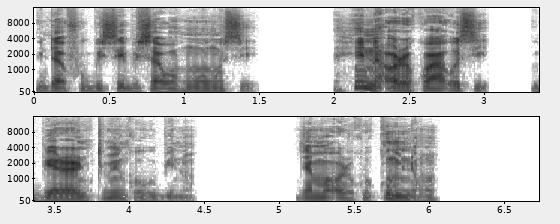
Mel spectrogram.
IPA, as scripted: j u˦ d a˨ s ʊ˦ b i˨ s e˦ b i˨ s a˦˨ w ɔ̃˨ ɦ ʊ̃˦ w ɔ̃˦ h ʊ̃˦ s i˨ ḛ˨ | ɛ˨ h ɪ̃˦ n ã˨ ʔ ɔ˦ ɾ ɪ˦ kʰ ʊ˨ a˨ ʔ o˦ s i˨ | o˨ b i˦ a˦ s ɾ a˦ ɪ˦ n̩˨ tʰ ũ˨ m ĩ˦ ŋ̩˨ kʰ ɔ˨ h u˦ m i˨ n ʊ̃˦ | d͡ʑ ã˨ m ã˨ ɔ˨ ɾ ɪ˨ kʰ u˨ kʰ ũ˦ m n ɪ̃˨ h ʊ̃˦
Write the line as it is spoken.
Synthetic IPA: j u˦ d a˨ f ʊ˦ b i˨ s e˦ b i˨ s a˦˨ w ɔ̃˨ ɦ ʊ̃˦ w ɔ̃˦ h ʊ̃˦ s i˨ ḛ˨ | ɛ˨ h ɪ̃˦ n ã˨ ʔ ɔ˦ ɾ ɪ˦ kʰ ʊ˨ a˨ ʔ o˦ s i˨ | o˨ b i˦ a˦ ɾ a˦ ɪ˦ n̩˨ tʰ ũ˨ m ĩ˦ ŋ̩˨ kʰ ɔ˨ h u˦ b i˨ n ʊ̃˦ | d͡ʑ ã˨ m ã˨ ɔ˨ ɾ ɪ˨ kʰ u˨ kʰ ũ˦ m n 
